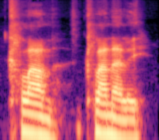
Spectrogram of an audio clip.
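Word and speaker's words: Llanelli: Unusual pets has put Lanelli, which is clanelli, because 2 hours met the clan, don't they?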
